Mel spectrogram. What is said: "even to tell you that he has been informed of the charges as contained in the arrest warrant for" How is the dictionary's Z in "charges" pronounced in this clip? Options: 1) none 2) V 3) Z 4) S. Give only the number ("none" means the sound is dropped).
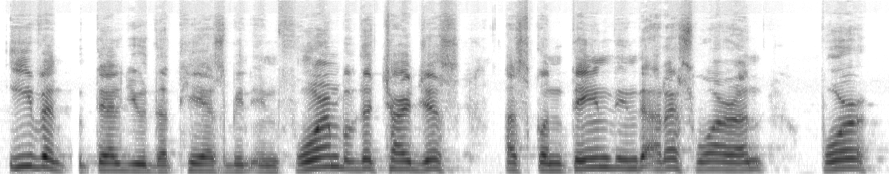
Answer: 4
